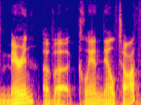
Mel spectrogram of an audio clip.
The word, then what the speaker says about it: Meren of Clan Nel Toth: And he's brought his Meren of Clan Nel Toth. Did I say that correctly? – Yeah. – No, you have to say it like this. Meren of Meren. Clan Nel Toth.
